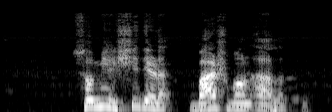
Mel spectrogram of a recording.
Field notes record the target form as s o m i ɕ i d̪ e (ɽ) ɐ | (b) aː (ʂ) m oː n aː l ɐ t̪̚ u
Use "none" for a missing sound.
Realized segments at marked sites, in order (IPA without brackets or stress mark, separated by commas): ɽ, b, ʂ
